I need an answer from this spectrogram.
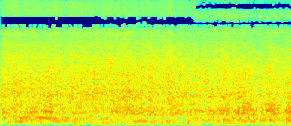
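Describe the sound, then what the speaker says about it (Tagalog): Steady rain pours outside, a dense continuous hiss with no pauses and no voices, even and moderately loud throughout. "So, maririnig natin yung ulan."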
